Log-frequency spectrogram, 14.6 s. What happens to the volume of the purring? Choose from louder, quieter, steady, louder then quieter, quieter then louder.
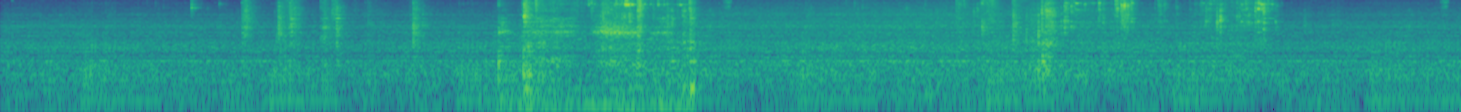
steady.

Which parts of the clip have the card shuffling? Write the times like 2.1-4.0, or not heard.
2.4-4.3, 9.6-10.3.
